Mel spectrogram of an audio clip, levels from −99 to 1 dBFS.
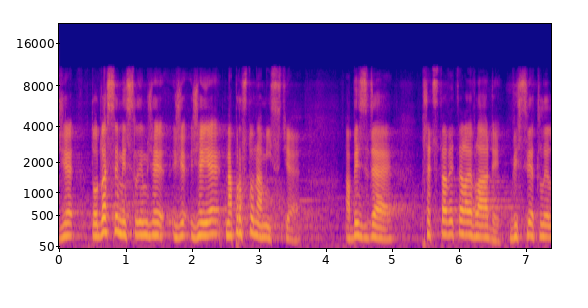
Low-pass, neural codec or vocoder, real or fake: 10.8 kHz; none; real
